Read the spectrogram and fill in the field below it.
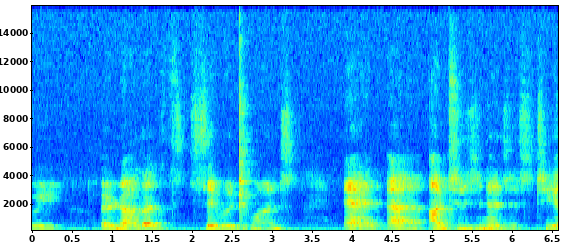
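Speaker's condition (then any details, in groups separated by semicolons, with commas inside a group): Cerebral palsy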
